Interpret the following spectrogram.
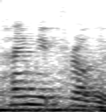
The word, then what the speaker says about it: Thymeleaf: 이게 스펠링이랑 발음이랑 좀 달라요. 타임리프라고 읽어요.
